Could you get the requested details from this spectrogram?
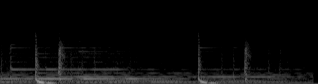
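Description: Instrumental music with sustained low tones and two sharp struck notes, no animal voices.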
